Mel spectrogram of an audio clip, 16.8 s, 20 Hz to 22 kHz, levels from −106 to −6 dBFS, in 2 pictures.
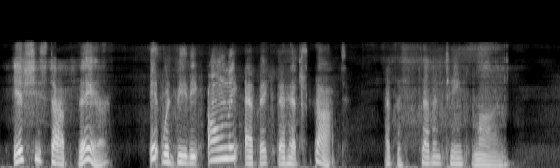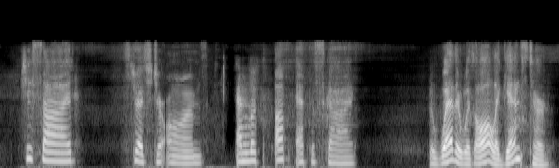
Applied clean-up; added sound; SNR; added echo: neural mask model Resemble Enhance denoiser.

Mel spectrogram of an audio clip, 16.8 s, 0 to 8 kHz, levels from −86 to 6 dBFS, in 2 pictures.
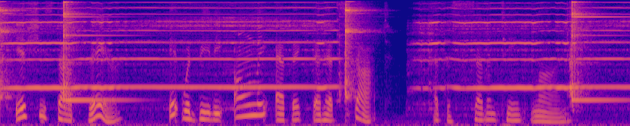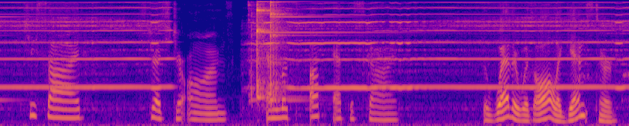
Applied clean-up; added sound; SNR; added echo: none; Bowed string instrument + Doorbell; -2 dB; none.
